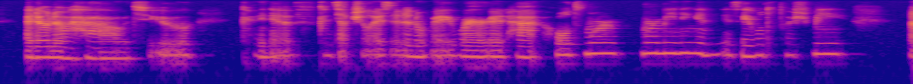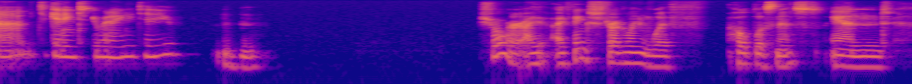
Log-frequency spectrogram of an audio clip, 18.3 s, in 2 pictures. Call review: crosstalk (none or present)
none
